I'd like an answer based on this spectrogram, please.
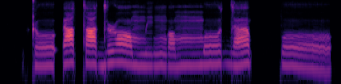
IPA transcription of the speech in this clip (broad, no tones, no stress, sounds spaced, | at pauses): ʈ o ʔ ɘ tˤ ɘ d ɹ ɔ m i ŋ ɔ mː o d ɐ pː o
